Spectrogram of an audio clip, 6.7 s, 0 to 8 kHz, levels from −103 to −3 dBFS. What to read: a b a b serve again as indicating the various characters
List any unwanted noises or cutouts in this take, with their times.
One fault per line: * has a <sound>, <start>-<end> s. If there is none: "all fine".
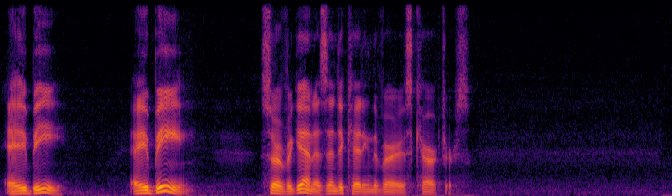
all fine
